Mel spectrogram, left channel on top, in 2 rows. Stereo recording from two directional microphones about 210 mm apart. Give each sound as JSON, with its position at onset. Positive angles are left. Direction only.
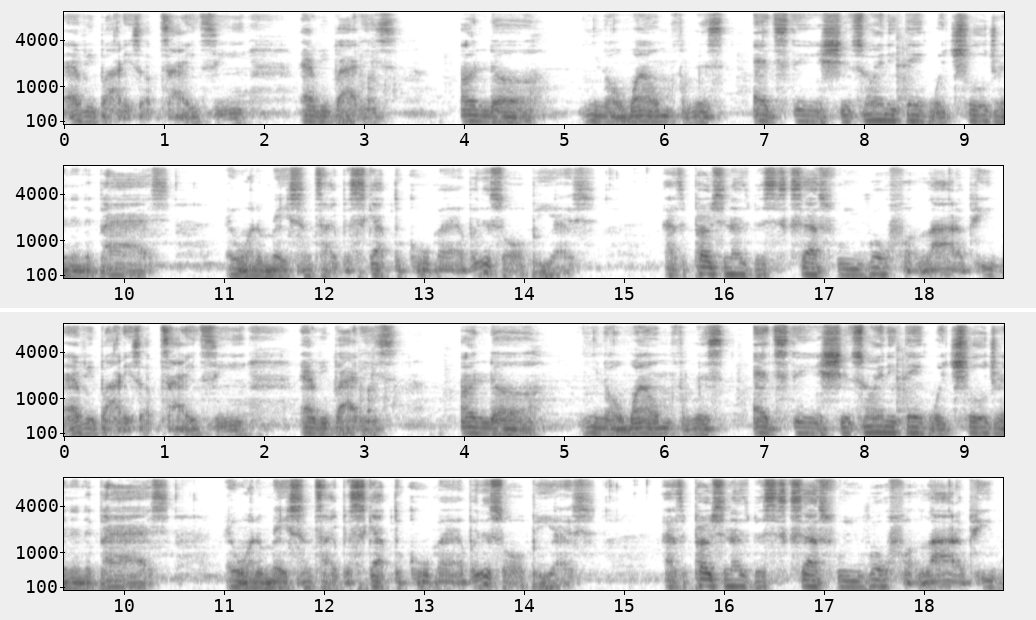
{"t": 0.0, "sound": "speech", "side_deg": 15}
